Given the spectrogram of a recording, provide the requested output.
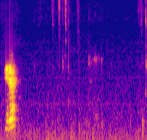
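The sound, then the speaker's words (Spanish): A single crisp snip of scissors cutting the tip off a condom right at the start, fairly loud, followed by faint handling rustles and a short soft click near the end. “pero bueno, básicamente eh, cualquier eh, condón vamos a cortar la punta del condón de esta manera.”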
